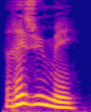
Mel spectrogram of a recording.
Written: résumé

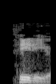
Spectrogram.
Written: cirio

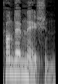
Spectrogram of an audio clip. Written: condemnation

